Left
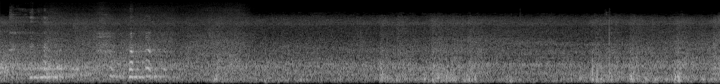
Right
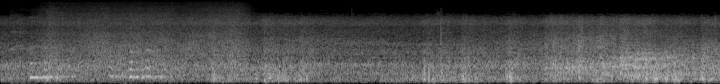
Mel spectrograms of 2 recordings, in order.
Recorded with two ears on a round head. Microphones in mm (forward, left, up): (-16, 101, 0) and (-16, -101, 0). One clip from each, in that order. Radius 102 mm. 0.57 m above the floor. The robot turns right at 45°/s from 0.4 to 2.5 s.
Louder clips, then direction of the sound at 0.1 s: Left 1 dB; 30° left (ahead or behind).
